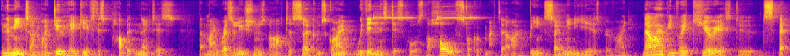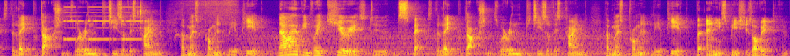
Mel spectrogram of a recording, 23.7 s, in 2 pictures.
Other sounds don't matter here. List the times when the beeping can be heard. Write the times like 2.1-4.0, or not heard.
5.6-7.2, 12.8-14.6.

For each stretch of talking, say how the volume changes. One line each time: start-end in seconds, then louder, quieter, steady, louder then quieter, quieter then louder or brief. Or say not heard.
0.0-23.6 steady.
